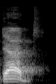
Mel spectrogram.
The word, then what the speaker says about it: dead: And dead, it's like bed, not bead. And for goodness sake, don't call it deed.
